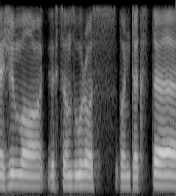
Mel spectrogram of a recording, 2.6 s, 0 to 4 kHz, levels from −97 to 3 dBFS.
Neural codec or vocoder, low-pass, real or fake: codec, 16 kHz, 0.5 kbps, FunCodec, trained on Chinese and English, 25 frames a second; 3.6 kHz; fake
